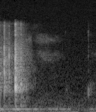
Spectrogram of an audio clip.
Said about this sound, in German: Ich musste jetzt mal auf meine laute Tastatur hauen. Oh Mann. Ich liebe diese Brown Switches, hört euch das an. Es ist der pure Ohrorgasmus.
